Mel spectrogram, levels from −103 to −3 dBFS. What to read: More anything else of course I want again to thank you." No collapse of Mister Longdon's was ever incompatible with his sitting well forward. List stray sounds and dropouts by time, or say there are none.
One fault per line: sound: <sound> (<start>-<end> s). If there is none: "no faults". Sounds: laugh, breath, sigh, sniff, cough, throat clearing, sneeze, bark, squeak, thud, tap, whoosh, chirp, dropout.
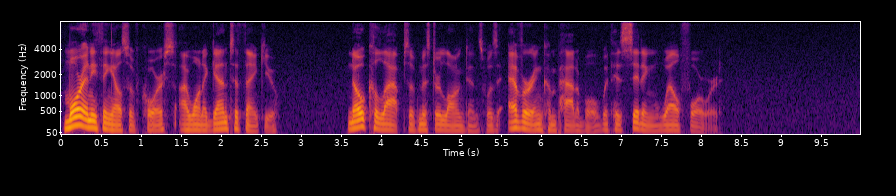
no faults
